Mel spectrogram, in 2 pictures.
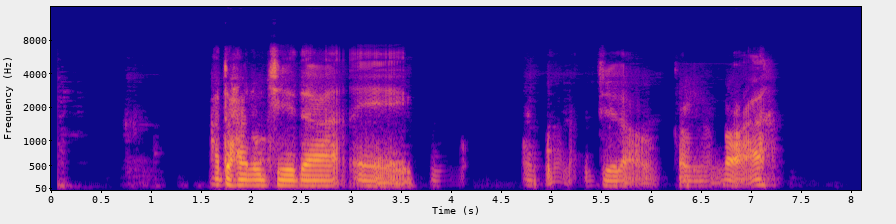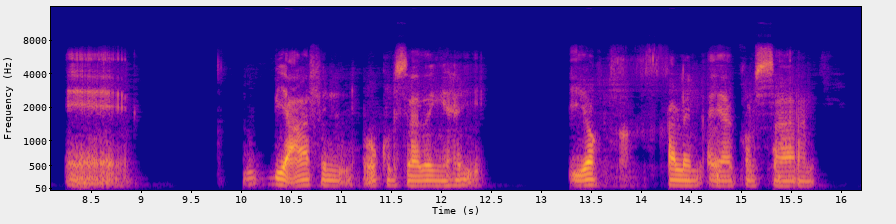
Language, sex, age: Somali, male, 25-35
